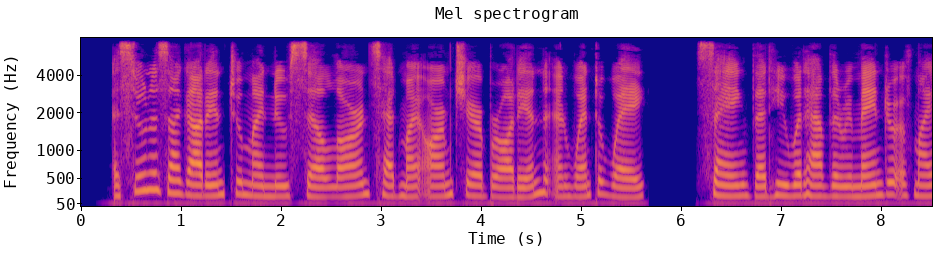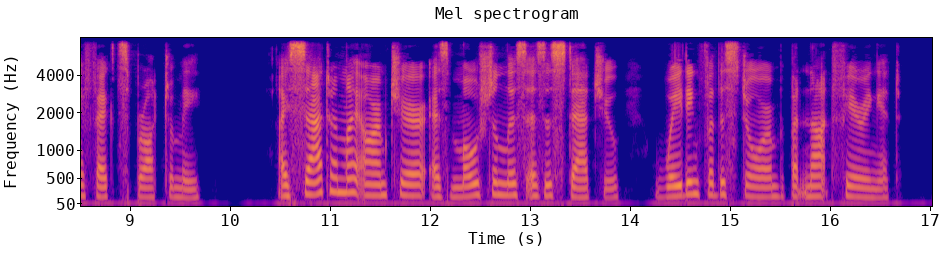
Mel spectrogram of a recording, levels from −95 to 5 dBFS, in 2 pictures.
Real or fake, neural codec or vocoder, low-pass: real; none; 7.2 kHz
